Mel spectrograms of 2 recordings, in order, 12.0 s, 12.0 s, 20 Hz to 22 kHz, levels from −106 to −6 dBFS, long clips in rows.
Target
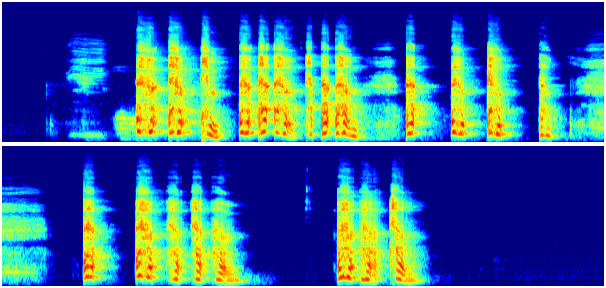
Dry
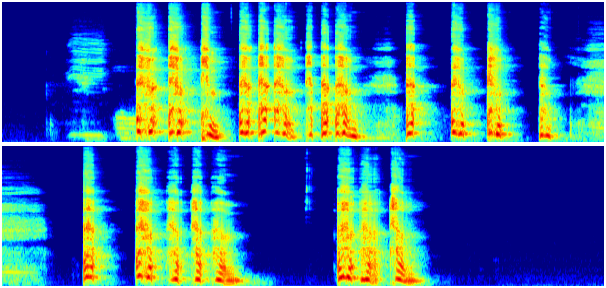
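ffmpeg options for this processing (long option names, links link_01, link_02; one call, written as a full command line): ffmpeg -i in.wav -af "highpass=360,lowpass=3600" out.wav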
